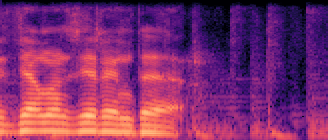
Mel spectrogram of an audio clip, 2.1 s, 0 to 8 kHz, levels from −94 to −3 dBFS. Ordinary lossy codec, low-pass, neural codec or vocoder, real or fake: Opus, 16 kbps; 7.2 kHz; codec, 44.1 kHz, 7.8 kbps, Pupu-Codec; fake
